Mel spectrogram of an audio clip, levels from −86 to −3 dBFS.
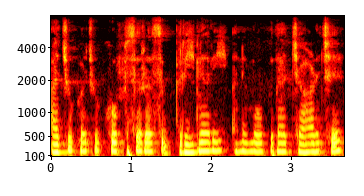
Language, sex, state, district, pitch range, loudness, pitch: Gujarati, female, Gujarat, Valsad, 175-185 Hz, -18 LUFS, 180 Hz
